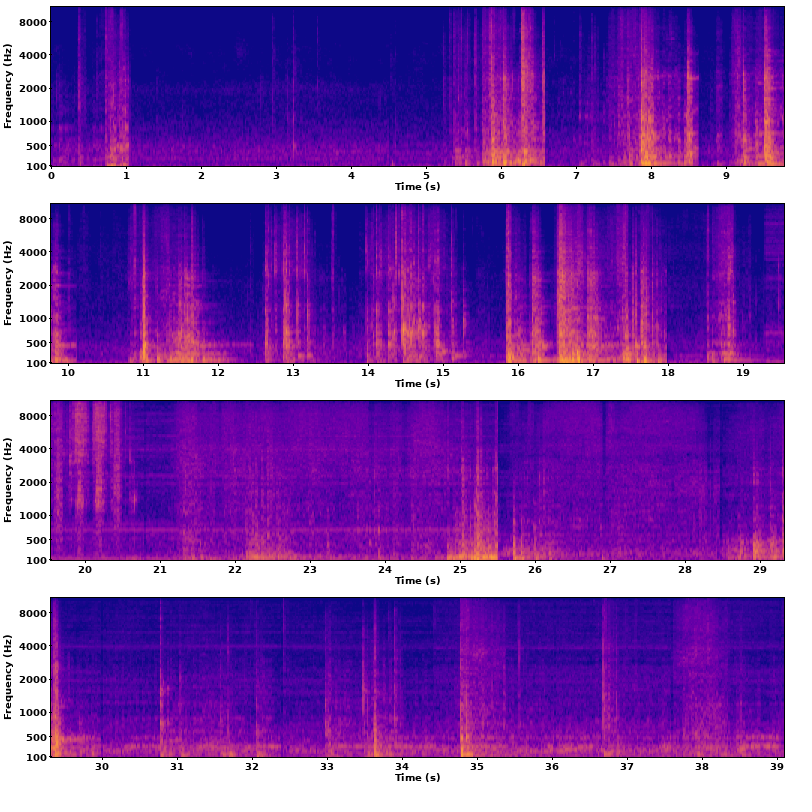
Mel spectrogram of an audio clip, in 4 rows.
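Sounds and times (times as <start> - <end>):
objects clunking in fridge: 7.4 - 10.1.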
